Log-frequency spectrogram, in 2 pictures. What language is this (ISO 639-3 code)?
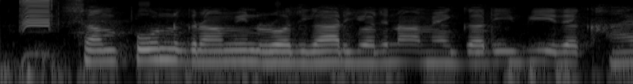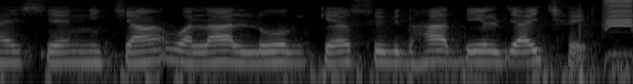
mai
